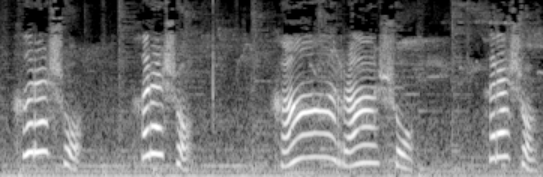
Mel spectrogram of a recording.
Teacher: Dans le mot хорошо, il y a 3 voyelles O. Et cependant, une seule se prononce O. Parce que les deux autres ne sont pas accentuées. C'est pour ça qu'on dit хорошо.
